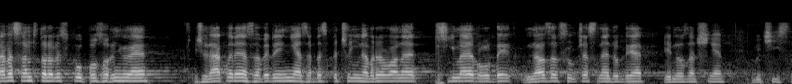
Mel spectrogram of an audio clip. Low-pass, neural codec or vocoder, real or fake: 7.2 kHz; codec, 44.1 kHz, 2.6 kbps, SNAC; fake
